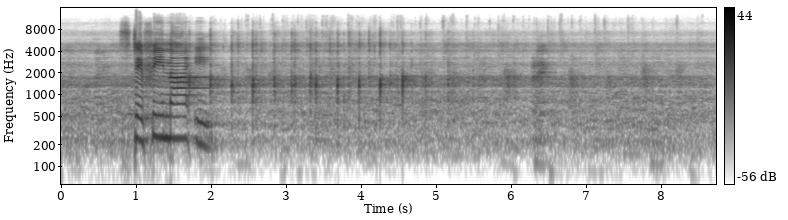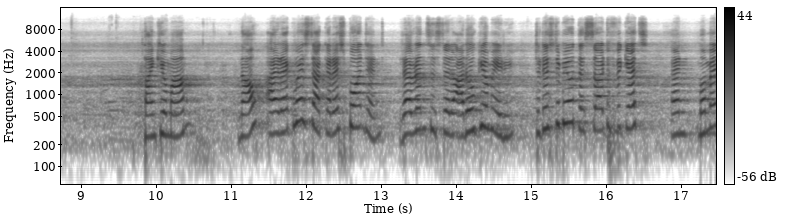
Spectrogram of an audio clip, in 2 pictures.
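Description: A woman speaks into a microphone, heard through a loudspeaker in a large room.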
